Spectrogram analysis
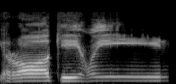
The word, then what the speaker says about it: الراكعين: Stretch it like raki'in. Raki'in.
